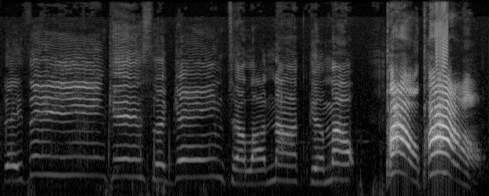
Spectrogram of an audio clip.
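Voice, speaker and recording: A swaggering, boastful wrestling champ, put on by a woman, throws out taunts in a high, bright voice. The talk comes slow and drawn out, each boast leaned on hard. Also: lively intonation, heavily acted. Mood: taunting. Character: cocky trash-talking self-proclaimed wrestling champ.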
